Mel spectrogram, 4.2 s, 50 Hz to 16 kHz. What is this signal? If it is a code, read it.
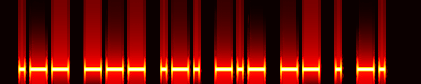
Morse code, heard as a keyed tone, about 22 wpm, 700 Hz. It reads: WORKMEN
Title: Pangram Challenge v2 - 22wpm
